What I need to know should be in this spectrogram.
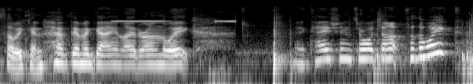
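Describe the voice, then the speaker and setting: A woman with an Australian accent talks at a very fast pace. Her pitch swings very widely, and there is noticeable background noise. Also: medium pitch for a woman. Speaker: stay-at-home mum, vlogger. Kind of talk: casual talk to camera.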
